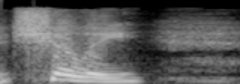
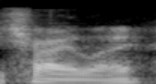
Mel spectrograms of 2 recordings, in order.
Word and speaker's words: Chili: it's called charlotte and where most people say chili hey they are here they say chili um but out in avon i went to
